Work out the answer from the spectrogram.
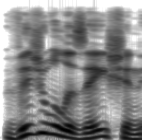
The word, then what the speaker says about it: visualization: And a lot of learners put the stress at the end and say vi-ju-al-i-za-tion, which shifts the whole rhythm of the word. The zay is where the weight lives. And visualization is such a powerful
